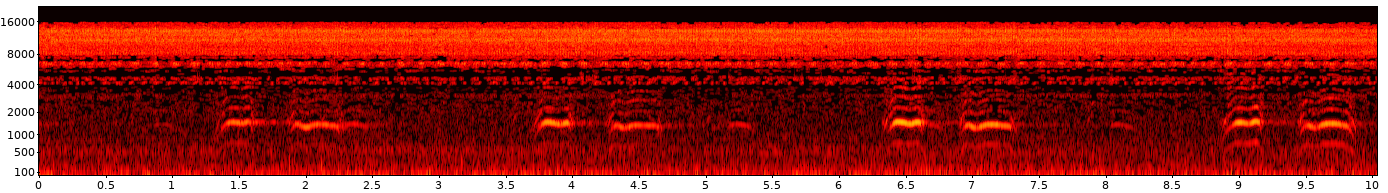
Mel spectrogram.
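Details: Laughing falcon song from the sertão of Bahia: a series of about five paired ringing notes, each couplet an arched note then a wavering one, spaced two to three seconds apart, somewhat faint under steady broadband hiss.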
